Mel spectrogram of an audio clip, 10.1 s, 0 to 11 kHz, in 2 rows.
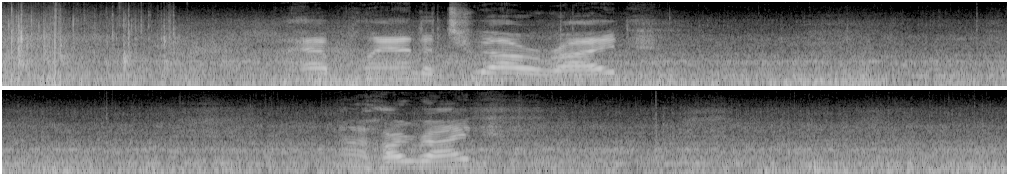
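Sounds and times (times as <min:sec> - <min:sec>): wind and road rumble: 0:00.0 - 0:10.0.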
